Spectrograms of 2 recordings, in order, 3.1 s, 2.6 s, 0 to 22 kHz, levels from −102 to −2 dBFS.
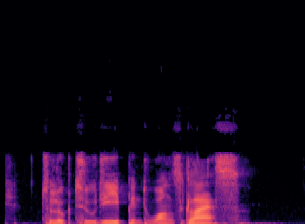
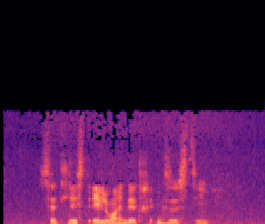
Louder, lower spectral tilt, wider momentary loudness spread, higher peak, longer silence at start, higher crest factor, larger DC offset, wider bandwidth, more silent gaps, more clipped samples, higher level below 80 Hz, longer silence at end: second, -33 LUFS vs -24 LUFS; about the same, -4 dB/octave vs -4.5 dB/octave; second, 11 LU vs 16 LU; second, -12 dBFS vs -2 dBFS; second, 0.05 s vs 0.4 s; about the same, 24 dB vs 24 dB; neither; about the same, 10.5 kHz vs 11.5 kHz; neither; neither; first, -50 dBFS vs -56 dBFS; first, 0.55 s vs 0.35 s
